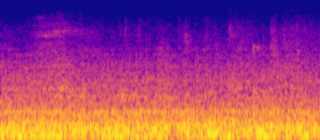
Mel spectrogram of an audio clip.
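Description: Steady room noise in a hall: a low, even hum under a constant hiss, with no speech.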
